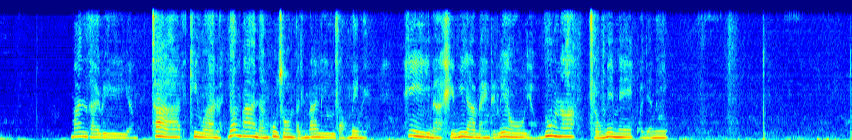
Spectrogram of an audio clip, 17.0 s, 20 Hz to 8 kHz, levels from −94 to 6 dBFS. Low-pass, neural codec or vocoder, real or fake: 7.2 kHz; codec, 16 kHz, 4 kbps, X-Codec, WavLM features, trained on Multilingual LibriSpeech; fake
